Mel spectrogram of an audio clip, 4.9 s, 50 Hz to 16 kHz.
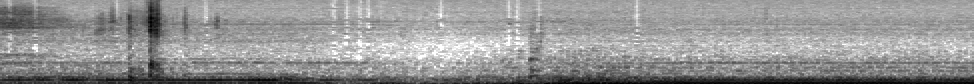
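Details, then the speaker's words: Car with automatic on an ECU Master Classic ECU, idling about 800 rpm by ECU, coolant possibly a little cold: idle sags and stumbles for a second as gear is selected, then recovers to about 600 rpm. "See how it dipped really low and then it picked itself up. Now, it it's idling at 600, which is not bad."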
